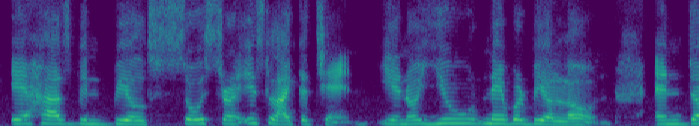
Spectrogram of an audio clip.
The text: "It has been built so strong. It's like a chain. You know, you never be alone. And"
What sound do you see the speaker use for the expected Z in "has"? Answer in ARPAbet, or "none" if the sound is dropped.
Z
